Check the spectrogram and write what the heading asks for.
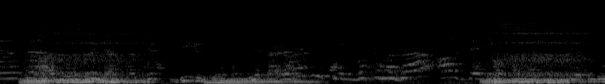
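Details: A sleeping Golden Retriever snoring: loud, long, rattling snores on each breath, about three in six seconds, with faint music behind.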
